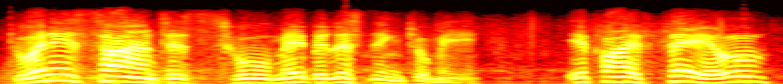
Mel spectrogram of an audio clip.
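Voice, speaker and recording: Solemn occult scholar, muffled old radio. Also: male voice, a little high, big pitch swings, normal speed. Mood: urgent, resolute. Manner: solemn, hesitant, portentous. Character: grave, resolute scholarly doctor confronting occult horror. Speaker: actor in a radio horror drama. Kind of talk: 1940s-50s radio acting. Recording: muffled old radio recording, faint noise.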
